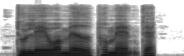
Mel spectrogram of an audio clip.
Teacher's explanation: Good old stop D there after the N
